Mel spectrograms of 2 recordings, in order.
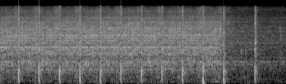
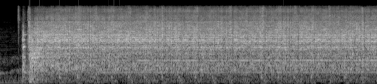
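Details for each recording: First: Mahindra Maxximo common-rail diesel with starting problem, injectors removed and tested in open after DRV on common rail replaced; sharp even ticks about 3.5 per second while cranking: normal injector spray. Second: Mahindra Maxximo common-rail diesel, starting trouble, injectors removed and tested open: about six seconds of steady starter whir with no firing and no injector spray; cranks but won't start, traced to a faulty rail pressure control valve.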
